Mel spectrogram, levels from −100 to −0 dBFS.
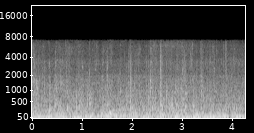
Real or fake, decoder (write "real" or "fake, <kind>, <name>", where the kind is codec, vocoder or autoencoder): fake, vocoder, BigVGAN v2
